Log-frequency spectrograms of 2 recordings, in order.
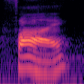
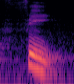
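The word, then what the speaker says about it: φι: looks just like this some of you may have learned to pronounce this fi but not now we're going to call it Fe a lowercase fee can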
